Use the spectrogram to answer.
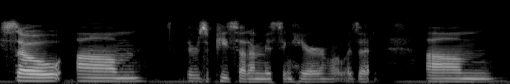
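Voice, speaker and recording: A woman speaks very slowly at a very deep, low pitch, in a monotone, flat intonation. Her loudness swings widely over a quiet background. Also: dry, close sound with no echo. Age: 60s. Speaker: near-death survivor sharing her story. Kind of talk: interview testimony. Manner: halting, self-correcting.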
